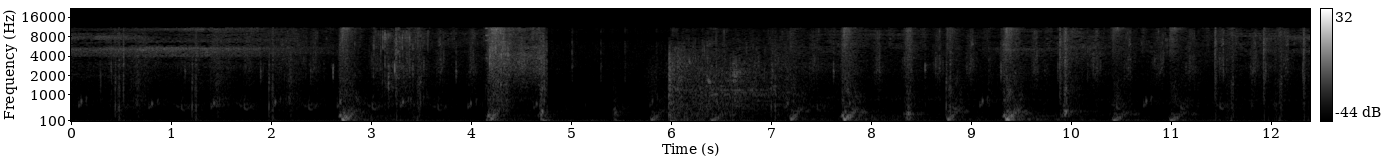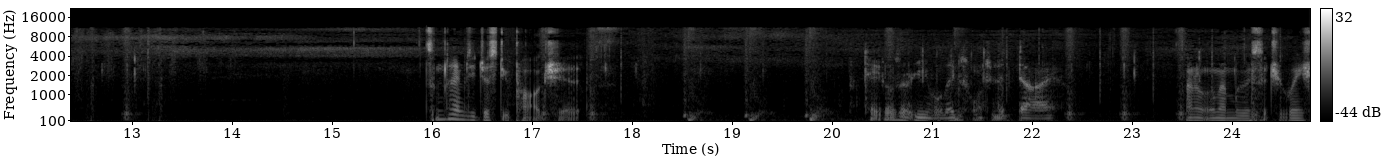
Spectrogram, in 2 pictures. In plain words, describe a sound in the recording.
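Soft game sound effects thud and tap as a small figure runs and jumps.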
